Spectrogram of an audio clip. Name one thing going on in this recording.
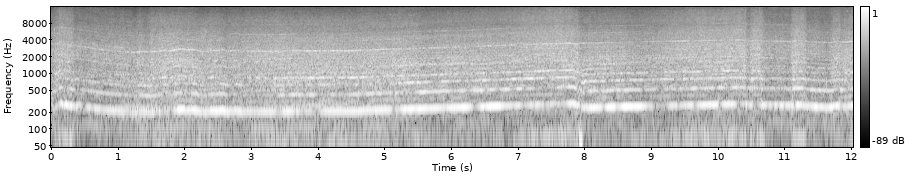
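A racing car engine accelerates hard through the gears, heard through loudspeakers.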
